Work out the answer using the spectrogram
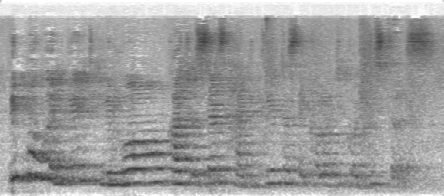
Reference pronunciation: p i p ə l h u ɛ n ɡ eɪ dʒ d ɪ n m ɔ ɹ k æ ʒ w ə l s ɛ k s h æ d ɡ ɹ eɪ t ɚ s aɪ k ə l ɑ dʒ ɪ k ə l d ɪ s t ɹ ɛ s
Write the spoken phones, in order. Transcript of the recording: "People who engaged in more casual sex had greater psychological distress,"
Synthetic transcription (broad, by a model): p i p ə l h u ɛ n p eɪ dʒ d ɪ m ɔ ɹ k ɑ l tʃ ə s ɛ s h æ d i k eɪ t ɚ s aɪ k ə l ɑ dʒ ɪ k ə l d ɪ s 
